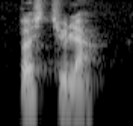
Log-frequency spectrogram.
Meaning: postulate
- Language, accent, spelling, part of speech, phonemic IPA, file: French, France, postulat, noun, /pɔs.ty.la/, LL-Q150 (fra)-postulat.wav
